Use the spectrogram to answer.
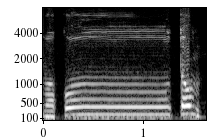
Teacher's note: کیف تکفرون باللہ وکنتم یہاں نون ساکن کے بعد تا آ گیا اخفا ہوگا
